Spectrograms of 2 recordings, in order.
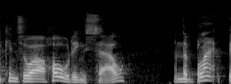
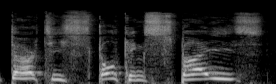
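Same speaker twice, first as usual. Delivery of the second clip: high, very drawn-out scornful accusation; contemptuous cry; 10 semitones higher, much slower than usual. Acted. General accusing the two he has caught, contemptuous. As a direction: stretch each insult with disgust. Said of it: "he cried in a tone of contempt".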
